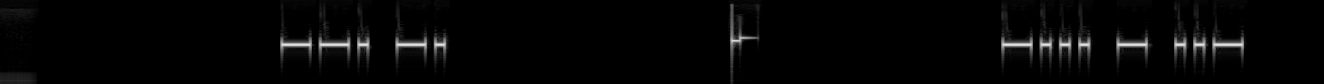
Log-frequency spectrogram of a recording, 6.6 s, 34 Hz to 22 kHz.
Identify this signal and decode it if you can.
Morse code, heard as a keyed tone, about 25 wpm, 700 Hz. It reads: GN BTU
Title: Top 180 QSO Elements 25wpm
